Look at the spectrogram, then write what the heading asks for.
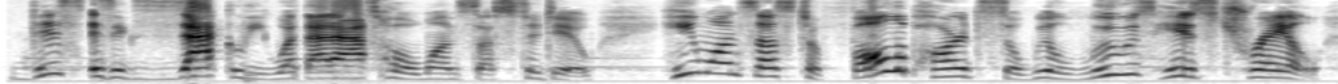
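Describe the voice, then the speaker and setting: A firm, authoritative female detective, acted by a woman for an audio drama. Her voice is slightly high, with a bright, forceful edge. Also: big pitch swings, unhurried, soft background music, full character voice. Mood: angry, commanding. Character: firm, commanding female homicide investigator. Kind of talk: amateur audio drama acting.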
